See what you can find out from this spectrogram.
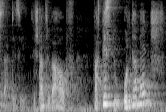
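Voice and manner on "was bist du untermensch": high, affronted outburst; loud start, voice jumping up in outrage; indignant. A narrator's reading. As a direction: recoil with a pitched-up insult. Acted quarrel, recoiling from his touch.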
